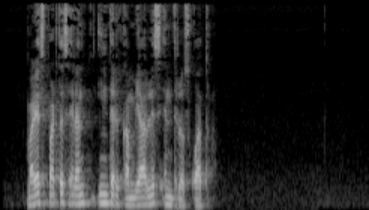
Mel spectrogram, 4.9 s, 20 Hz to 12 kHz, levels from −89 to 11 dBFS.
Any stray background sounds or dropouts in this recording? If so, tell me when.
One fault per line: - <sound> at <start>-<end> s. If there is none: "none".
none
